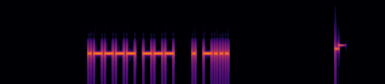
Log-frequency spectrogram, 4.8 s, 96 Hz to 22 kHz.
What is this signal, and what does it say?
Morse code, heard as a keyed tone, about 34 wpm, 700 Hz. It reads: 1O EB
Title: Winter Field Day Exchanges 35wpm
